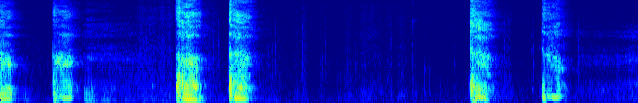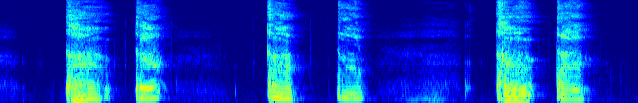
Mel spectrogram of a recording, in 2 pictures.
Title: Trying out a new bong.. a little light coughing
